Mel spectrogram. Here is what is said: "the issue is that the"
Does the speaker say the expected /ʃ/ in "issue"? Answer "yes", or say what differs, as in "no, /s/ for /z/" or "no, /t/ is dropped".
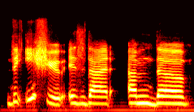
yes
